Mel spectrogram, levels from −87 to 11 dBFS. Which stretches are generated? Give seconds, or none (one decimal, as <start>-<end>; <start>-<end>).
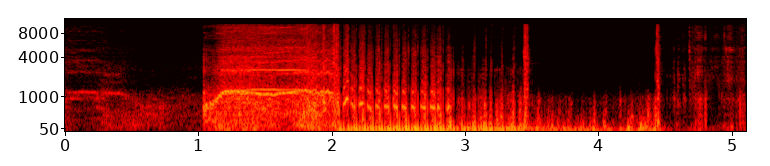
0.0-1.4; 2.8-3.2; 4.5-5.1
